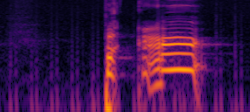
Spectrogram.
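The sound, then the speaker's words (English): A person's voice tries to mimic a dolphin call: a short, loud, strained squawk that comes out more like a honking bird, heard once, over faint rhythmic background thumps. “I tried to make a dolphin sound. It didn't work very well.”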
